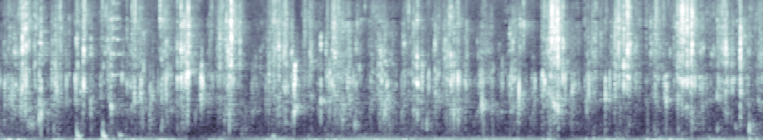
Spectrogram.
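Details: English Labrador Retriever, two and a half years old, eating raw meat indoors: wet chewing, biting and crunching in quick irregular bursts, with louder crunches through the middle and end.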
